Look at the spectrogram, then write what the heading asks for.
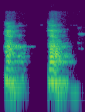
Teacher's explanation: hay mucho escape de aire en la P, por lo tanto hay muy rápida la salida de aire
